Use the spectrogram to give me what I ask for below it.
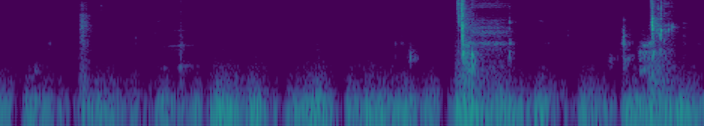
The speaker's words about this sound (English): It's opened up a little bit more. Let me get a little taste here.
